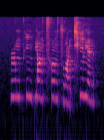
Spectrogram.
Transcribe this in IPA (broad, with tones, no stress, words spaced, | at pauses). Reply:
ɻʊ˥˧ŋt̪ʰi˥˧ŋt̪jɑ˥˧ŋ t͡sʰɤ˥˩ŋt͡swɑ̰˨˩ŋ t͡ɕʰi˥ljɛ˨n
